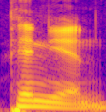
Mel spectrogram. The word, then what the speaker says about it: pinyin: Pinyin. – Like minion with a P. – The pronunciation key is P-I-N-Y-I-N.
